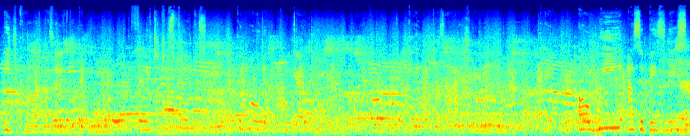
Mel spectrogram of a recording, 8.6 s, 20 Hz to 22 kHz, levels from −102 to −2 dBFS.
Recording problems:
chatter from many people; very loud; throughout; 2 dB above the speech

